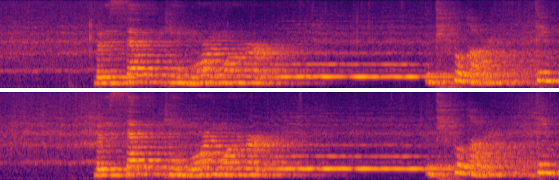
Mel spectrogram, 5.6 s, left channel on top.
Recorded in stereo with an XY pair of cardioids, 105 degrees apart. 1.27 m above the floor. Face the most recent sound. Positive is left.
turn(degrees=50)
